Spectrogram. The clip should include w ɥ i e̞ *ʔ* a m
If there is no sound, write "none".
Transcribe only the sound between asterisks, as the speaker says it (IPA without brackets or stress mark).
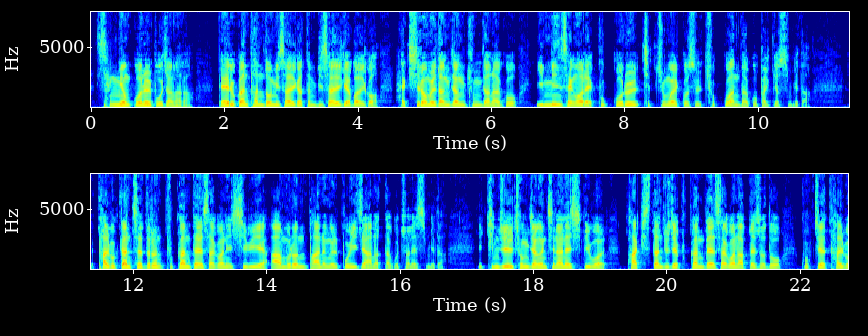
ʔ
